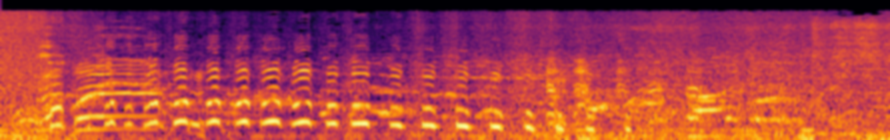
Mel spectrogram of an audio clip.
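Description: A person laughing in a long run of quick, high-pitched 'ha' pulses, about six a second, fading out near the end, over the rushing noise of the log flume's water.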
